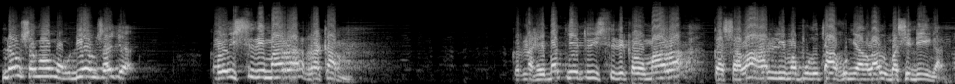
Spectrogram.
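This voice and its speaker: A man's voice: very high-pitched, fairly quick, pauses often, fairly bright tone, low-quality recording. A man with a Bugis accent preaching a humorous sermon at an evening gathering, teasing the audience and acting out scolding parents.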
